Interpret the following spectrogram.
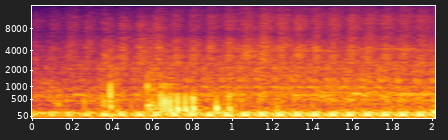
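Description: An engine idling with a steady, even pulse, and a short separate sound about half a second in.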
